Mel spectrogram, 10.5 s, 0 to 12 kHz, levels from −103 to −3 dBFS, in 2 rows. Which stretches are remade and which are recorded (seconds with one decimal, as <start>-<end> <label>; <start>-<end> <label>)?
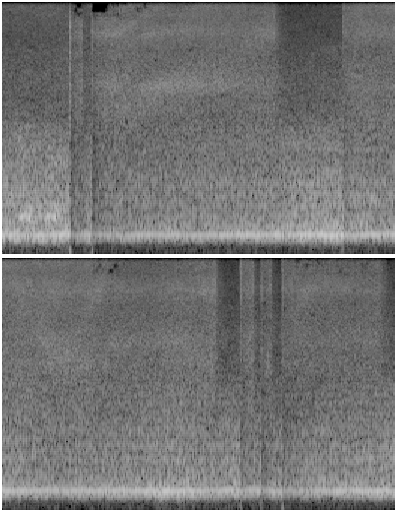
0.0-1.7 remade; 1.7-2.2 recorded; 2.2-10.5 remade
